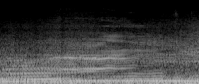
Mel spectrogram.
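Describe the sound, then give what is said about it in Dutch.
Steady engine drone from an Audi R8 V10 sports car, a loud, even roar with strong layered harmonics that holds its pitch and level throughout, with no voices. “De rijimpressie. Wouter test de Audi R8 V10.”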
